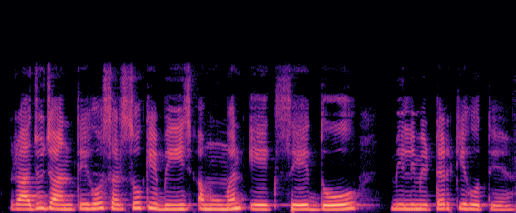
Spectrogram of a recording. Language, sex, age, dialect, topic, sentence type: Hindi, female, 18-24, Marwari Dhudhari, agriculture, statement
